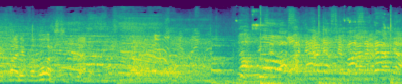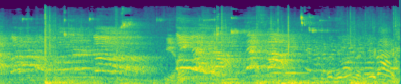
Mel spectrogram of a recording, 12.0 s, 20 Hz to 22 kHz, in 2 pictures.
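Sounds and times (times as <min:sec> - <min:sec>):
voices calling out in hall: 0:00.0 - 0:12.0
basketball bouncing on wooden court: 0:06.7 - 0:07.2, 0:09.3 - 0:10.7, 0:11.3 - 0:12.0.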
